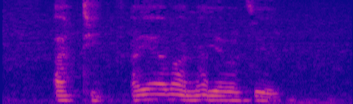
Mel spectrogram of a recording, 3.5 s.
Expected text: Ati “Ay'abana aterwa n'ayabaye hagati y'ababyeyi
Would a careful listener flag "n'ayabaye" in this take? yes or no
yes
